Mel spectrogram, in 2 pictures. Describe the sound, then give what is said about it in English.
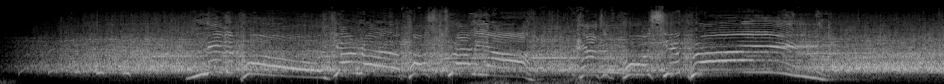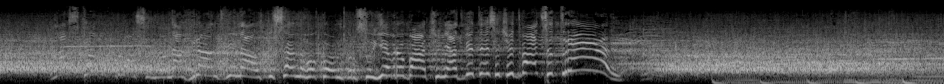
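A very enthusiastic crowd cheers at the opening of the Eurovision Song Contest 2023 grand final, a dense, loud, unbroken roar scattered with whoops and rising and falling shrill whistles. “And this is how the song contest opened on the dynamic visual stage with a very enthusiastic audience.”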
